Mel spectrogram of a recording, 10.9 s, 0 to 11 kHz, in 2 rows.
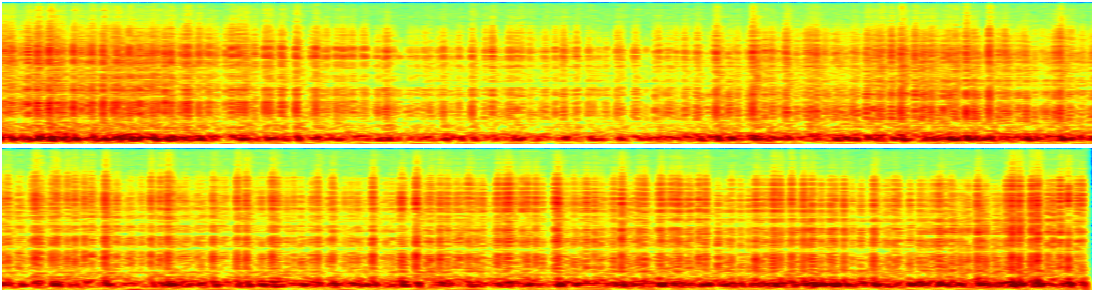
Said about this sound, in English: Seconds into the flight, Atlantis's three liquid fuel main engines now throttling back in a three-step fashion to 67% of rated performance. That will dampen the stress on the shuttle's aero surfaces as it breaks through the sound barrier.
